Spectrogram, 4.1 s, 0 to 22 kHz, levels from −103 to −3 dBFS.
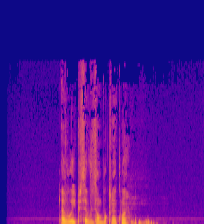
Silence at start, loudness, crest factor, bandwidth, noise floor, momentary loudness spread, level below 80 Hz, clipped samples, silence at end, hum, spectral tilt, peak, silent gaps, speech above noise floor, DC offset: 1.2 s; -27 LUFS; 24 dB; 16 kHz; -69 dBFS; 16 LU; -70 dBFS; under 0.1%; 1.05 s; none; -6 dB/octave; -6 dBFS; none; 44 dB; under 0.1%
